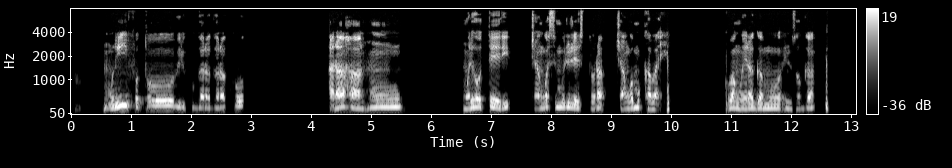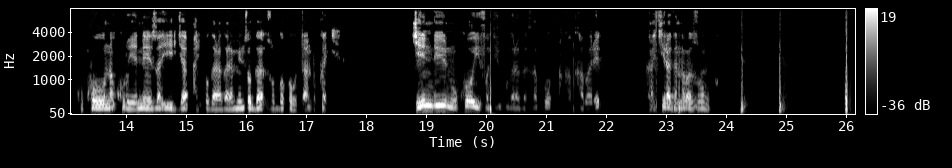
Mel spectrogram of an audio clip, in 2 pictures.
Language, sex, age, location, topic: Kinyarwanda, male, 25-35, Musanze, finance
